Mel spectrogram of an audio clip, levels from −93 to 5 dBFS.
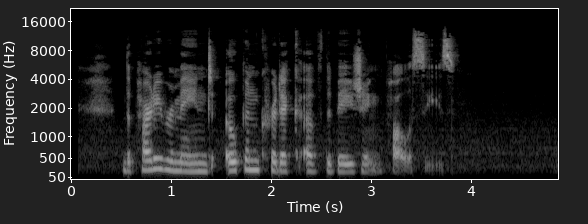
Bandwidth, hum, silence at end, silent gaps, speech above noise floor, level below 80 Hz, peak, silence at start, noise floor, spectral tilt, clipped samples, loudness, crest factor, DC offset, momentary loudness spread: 13.5 kHz; none; 1.05 s; none; 36 dB; under -90 dBFS; -18 dBFS; 0.2 s; -73 dBFS; -2 dB/octave; under 0.1%; -36 LUFS; 20 dB; under 0.1%; 13 LU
